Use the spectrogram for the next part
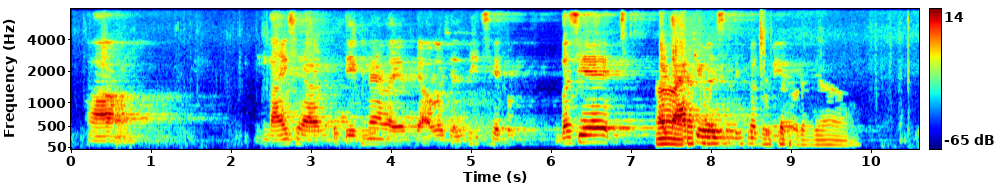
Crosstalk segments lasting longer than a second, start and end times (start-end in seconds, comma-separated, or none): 7.4-9.0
